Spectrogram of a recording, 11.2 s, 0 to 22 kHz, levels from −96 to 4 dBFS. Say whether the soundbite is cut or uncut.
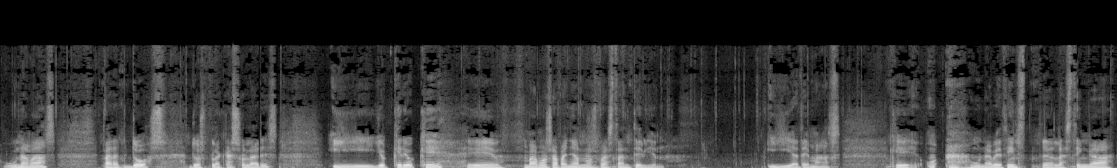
cut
